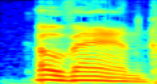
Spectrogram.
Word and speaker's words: Cauvin: Cauvin.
